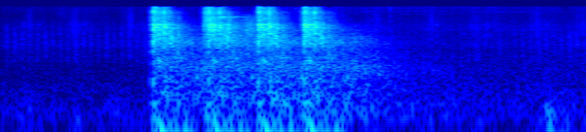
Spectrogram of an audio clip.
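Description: A rifle fires several sharp shots in quick succession that echo away outdoors.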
